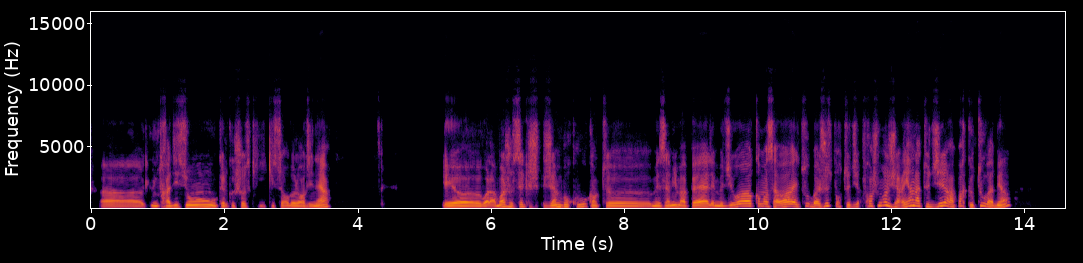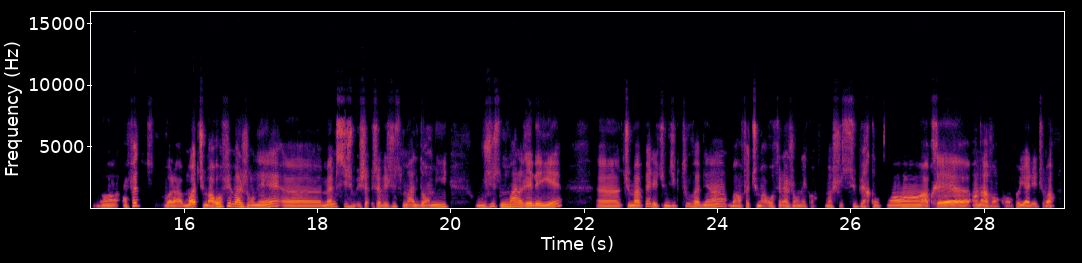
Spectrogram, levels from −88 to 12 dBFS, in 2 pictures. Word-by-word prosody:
heu, 90 -1 -2
une 215 -2 0
tradition, 140 - +1
ou 110 - +1
quelque 105 0 -5
chose 130 +2 -5
qui - - -16
qui 105 - -7
sort 115 +1 -4
de 110 - +2
l'ordinaire. 105 +8 +1 1.7
Et 110 0 +2
heu, 105 -2 +5
voilà 100 -1 +2
moi 155 - +3
je 155 -3 -2
sais 155 +4 -4
que - - -8
j - - -5
j'aime 130 +6 +1
beaucoup 150 +3 -3
quand, 120 -6 -4
heu, 105 -2 0
mes 105 +1 0
amis 125 +5 +2
m'appellent 130 +3 +3
et 120 - 0
me 110 -1 +1
dit: 130 +6 -4
«Waouh 200 +6 +4
comment 190 -2 -4
ça 150 -6 0
va 175 +5 +4
et - - -4
tout? 195 +5 -10
Bah, 140 -4 +1
juste 215 +9 -3
pour 175 -5 -9
te - - -10
dire 145 +3 -6
franchement 235 +6 -3
j'ai 155 - -1
rien 175 - +1
à 210 - +1
te 175 -3 -9
dire 195 +11 0
à - - +1
part 195 - -7
que 145 - -2
tout 225 +9 -4
va 145 -8 +2
bien». 135 - +1 0.9
Ben, 115 0 -2
en 125 - -2
fait 230 - +2 0.4
voilà, 105 -4 +2
moi 175 - +6
tu 135 -6 -2
m'as 120 - +4
refait 170 - +4
ma 175 -3 +3
journée, 145 +7 +1
heu, 105 -2 +1
même 165 +10 +1
si 175 0 -2
je 155 -2 -3
m - - -11
j'a 130 - -3
j'avais 115 -2 -2
juste 165 +3 -8
mal 140 -1 -1
dormi 140 +4 0 0.4
ou 115 - -2
juste 165 +6 -5
mal 155 +3 +2
réveillé, 140 - +3 0.6
heu, 105 -1 0
tu 120 - -1
m'appelles 130 +8 +1
et 125 - +1
tu 115 - -5
me - - 0
dis 110 +1 -6
que - - -26
tout 190 -1 -9
va 140 -5 +1
bien, 160 +8 -2
ben 105 - -2
en 100 - -3
fait 145 - -6
tu 225 - -3
m'as 215 - -1
refait 120 +2 -5
la 115 - -1
journée 100 -4 -6
quoi. - - -21
Moi 120 - -4
je - - -8
suis - - -11
super 160 -1 -6
content 140 +5 0
après, 130 +4 +5
heu, - - +6
en 125 +1 -1
avant 95 -8 -1
quoi 85 - -11
on 85 - -14
peut 145 - -3
y - - +3
aller. 95 -2 +2
Tu - - -15
vois? - - 0
135 Hz, 230 wpm, -23 LUFS, 110-160 Hz, 1.7 s, moi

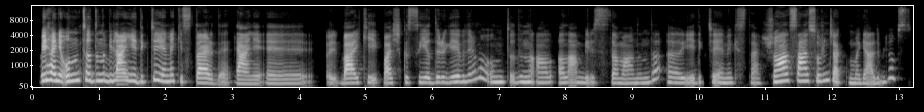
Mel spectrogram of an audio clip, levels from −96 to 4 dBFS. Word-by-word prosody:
Ve 305 - +11
hani 305 -4 +9
onun 290 +5 +4
tadını 305 -3 +2
bilen, 275 - +6
yedikçe 260 - 0
yemek 280 -2 +1
isterdi. 215 -4 0
Yani, 175 -2 +1 0.2
eee, 185 +3 -6 0.3
ııı, - - -6
belki 210 +2 +2
başkası 220 +2 -4
yadırgayabilir 230 +5 -2
ama 390 +6 -5
onun 245 0 0
tadını 245 0 -2
al 225 +1 -5
alan 225 0 -4
birisi, 220 0 -10
zamanında, 205 - -5
eee, - - -1
yedikçe 215 - -6
yemek 215 0 -4
ister. 210 0 -12
Şu 255 - -2
an 285 +3 +8
sen 290 -1 +4
sorunca 295 +3 -2
aklıma 210 -5 -5
geldi, 205 +2 -5
biliyor 340 - -5
musun? 410 0 -13
230 Hz, 150 wpm, -24 LUFS, 210-285 Hz, 0.3 s, Ve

